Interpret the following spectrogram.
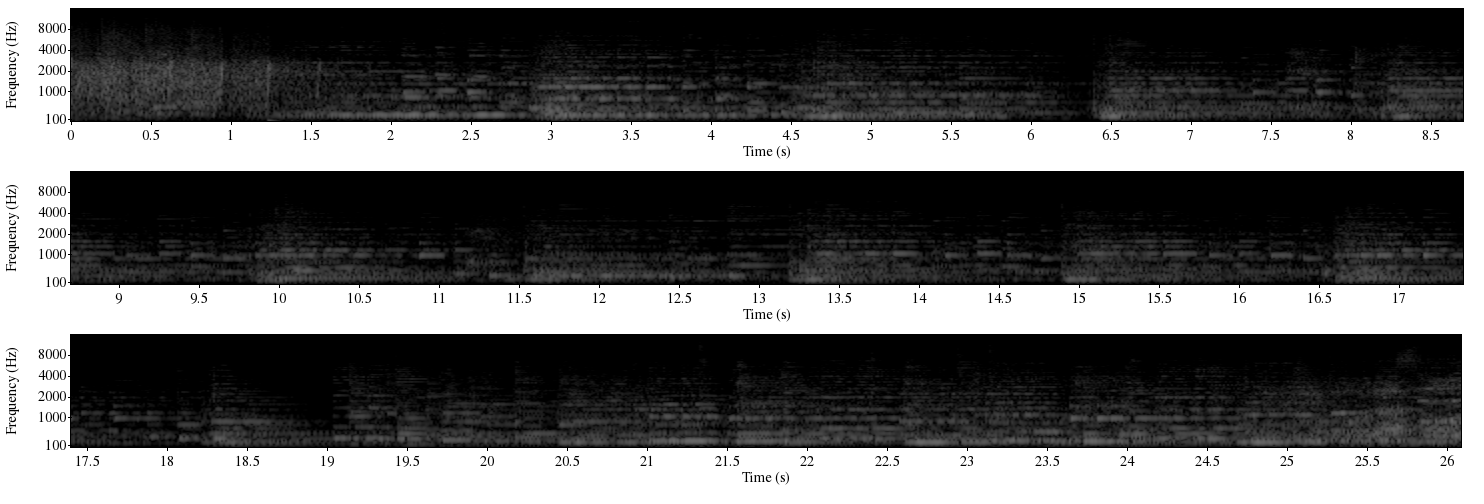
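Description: A rondalla of Spanish guitars and bandurrias playing an instrumental passage of plucked chords and melody. A brief burst of noise sounds at the very start.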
